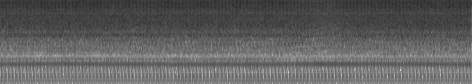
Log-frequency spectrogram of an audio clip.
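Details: Vintage Sears/Montgomery Ward push mower, likely stored unused since a winter, started right up without fuel additive: fast, even single-cylinder beat with steady drone, no misses or knocks; normal running.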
